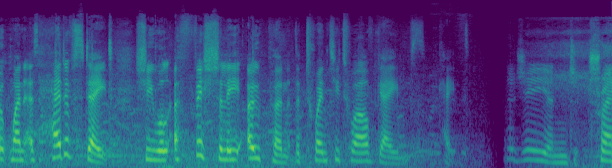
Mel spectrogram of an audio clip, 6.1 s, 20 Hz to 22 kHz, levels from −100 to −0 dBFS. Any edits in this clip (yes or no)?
no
